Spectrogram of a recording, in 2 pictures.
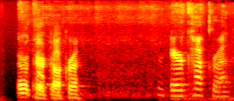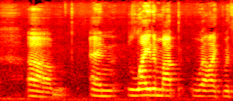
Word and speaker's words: Aarakocra: Arakoke? Aarakocra? Aarakocra, and light him up with this fairy fire, and then gasp out, "It's a sign from Nang Nang!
